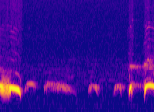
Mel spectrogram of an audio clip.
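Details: Field-voice spotted dove coos, urging and calling, meant for training newly caught captive doves: a long drawn falling coo, quiet murmured notes, then two loud rounded hooting notes at the end.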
